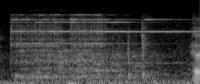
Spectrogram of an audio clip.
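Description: Telephone bell ringing steadily.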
